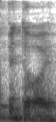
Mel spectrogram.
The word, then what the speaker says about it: Bedoy: It is Bedoy. Thank you for pronouncing that correctly.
